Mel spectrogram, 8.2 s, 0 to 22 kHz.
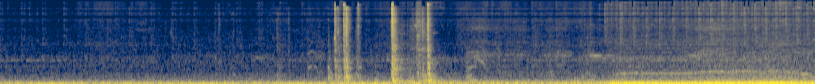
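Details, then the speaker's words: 1957 Plymouth Fury, oil pressure 50, rolling slowly after sitting: a few sharp pops over a low engine drone as the cold brakes stick slightly, which ease once the brakes warm up. "See how the brakes were just sticking a little bit on it? And you hear that little bit of popping? That's the brakes until they warm up."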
